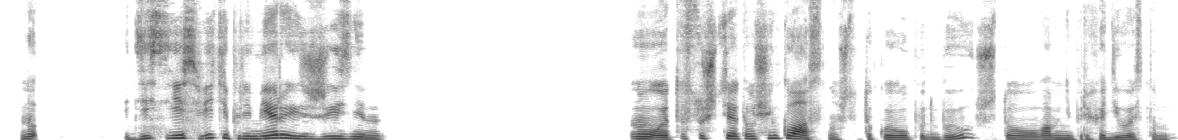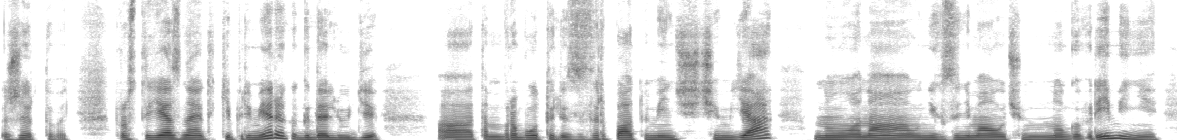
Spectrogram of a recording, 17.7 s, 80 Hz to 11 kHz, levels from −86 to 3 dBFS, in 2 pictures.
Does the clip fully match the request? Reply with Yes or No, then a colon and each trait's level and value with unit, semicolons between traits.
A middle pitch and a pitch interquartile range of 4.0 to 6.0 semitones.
Yes: medium, 150 Hz; average, 4.5 semitones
